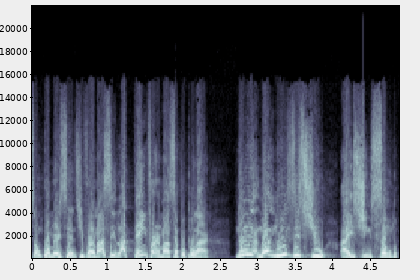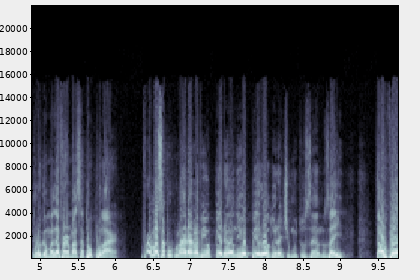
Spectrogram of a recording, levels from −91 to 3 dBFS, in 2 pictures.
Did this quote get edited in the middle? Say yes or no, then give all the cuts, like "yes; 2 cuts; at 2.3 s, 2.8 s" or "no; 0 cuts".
yes; 1 cut; at 6.2 s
